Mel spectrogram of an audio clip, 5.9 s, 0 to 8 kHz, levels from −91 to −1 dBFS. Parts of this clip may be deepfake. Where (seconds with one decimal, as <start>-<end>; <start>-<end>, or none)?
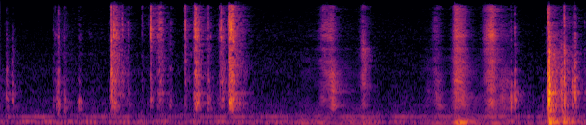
3.0-3.7; 4.2-5.1

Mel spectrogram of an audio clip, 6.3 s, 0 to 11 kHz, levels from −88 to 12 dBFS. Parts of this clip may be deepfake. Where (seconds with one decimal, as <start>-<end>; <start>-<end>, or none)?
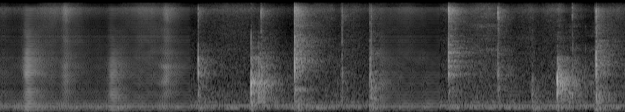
0.0-1.9; 3.8-4.4

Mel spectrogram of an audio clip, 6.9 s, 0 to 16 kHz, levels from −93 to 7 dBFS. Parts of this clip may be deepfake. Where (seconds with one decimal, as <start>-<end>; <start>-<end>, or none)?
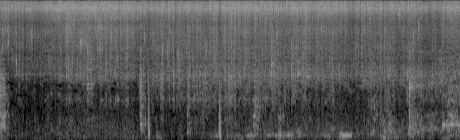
0.7-2.0; 3.2-6.3

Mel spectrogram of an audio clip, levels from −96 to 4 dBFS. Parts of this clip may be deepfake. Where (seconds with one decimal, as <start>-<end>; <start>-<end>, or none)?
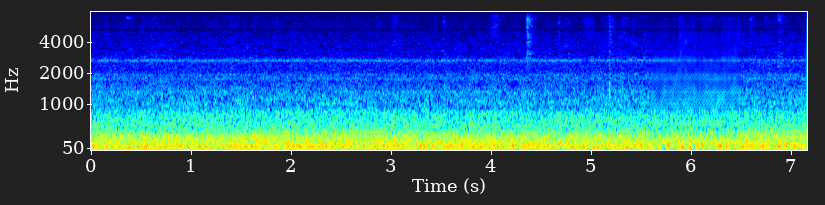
5.6-6.5

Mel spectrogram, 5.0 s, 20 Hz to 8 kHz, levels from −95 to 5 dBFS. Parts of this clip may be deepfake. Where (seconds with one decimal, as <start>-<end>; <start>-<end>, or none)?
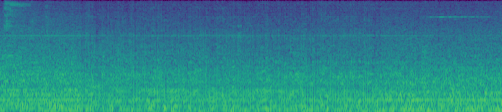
0.8-3.8

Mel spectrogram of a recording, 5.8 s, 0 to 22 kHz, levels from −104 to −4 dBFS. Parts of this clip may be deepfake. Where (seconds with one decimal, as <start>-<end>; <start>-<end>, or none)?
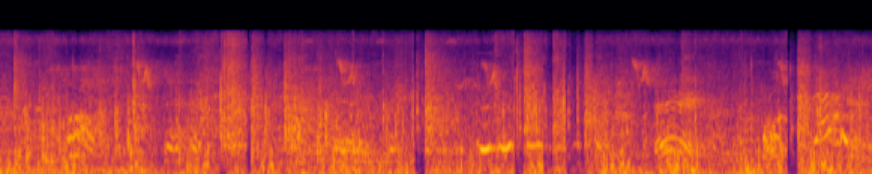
none

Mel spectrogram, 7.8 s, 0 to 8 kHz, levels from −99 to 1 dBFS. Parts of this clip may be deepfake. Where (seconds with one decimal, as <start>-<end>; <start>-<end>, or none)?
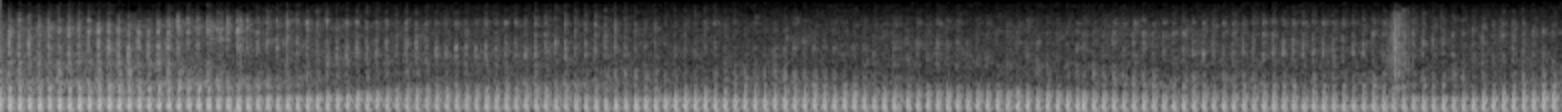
4.5-5.4

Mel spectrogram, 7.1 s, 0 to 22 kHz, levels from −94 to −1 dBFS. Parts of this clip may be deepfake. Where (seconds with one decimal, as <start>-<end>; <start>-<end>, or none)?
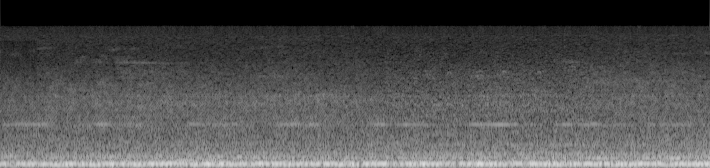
0.0-3.8; 5.9-7.1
